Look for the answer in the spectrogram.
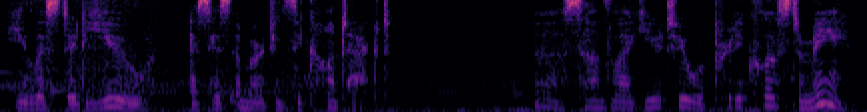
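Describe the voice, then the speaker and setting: An actress playing a confident government agent in a video game, questioning in a pointed, insinuating and accusatory way. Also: female voice, sits low, unhurried, music in the background. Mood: pressing. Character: probing female government agent, confident, accusatory, smoothly needling. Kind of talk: video game dialogue acting.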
